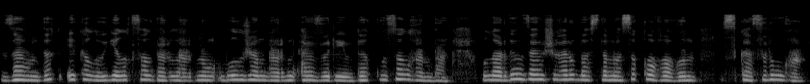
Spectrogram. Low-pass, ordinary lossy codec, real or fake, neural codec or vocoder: none; none; fake; autoencoder, 22.05 kHz, a latent of 192 numbers a frame, VITS, trained on one speaker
